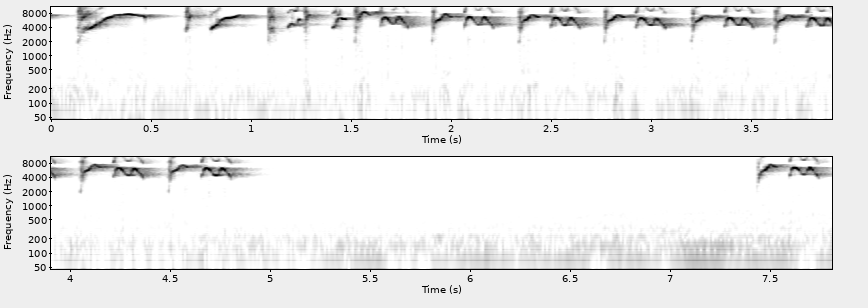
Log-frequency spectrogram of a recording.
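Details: Van Hasselt's sunbird singing hard at a rival: a rapid, steady series of about fifteen thin, high rising chips over five seconds, then silence before one more shrill note begins.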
